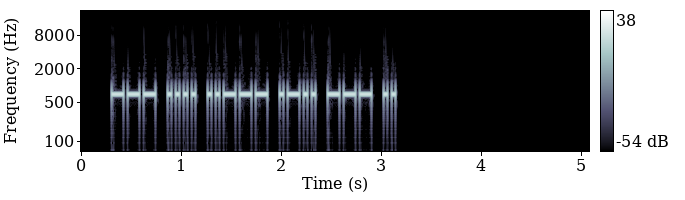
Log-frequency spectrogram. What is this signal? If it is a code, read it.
Morse code, heard as a keyed tone, about 30 wpm, 700 Hz. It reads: OH2LOI
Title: DXCC-100 Call Signs - 6 Characters - Repeated 3x - 30wpm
